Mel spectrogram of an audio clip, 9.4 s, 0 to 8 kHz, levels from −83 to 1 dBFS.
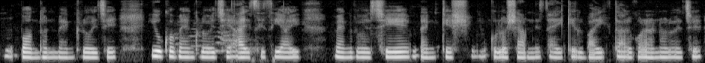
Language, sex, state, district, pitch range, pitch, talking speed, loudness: Bengali, female, West Bengal, Paschim Medinipur, 190-210 Hz, 195 Hz, 130 wpm, -18 LUFS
